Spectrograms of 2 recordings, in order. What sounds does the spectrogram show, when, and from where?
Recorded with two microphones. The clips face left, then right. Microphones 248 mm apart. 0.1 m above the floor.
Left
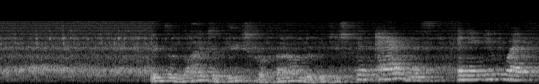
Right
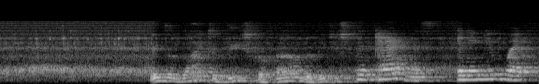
1.5 s a man speaking: 15° right (ahead or behind), 1.7 m
3.6 s a woman speaking: 10° right (ahead or behind), 1.1 m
